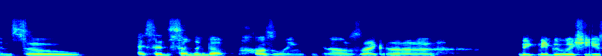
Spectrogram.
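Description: A man speaks in an ordinary speaking voice, his intonation lively and his pace moderate. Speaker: podcaster. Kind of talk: casual chat.

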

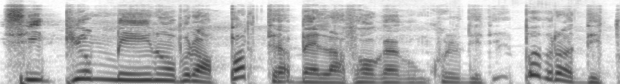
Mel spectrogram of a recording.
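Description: Raised and projected, a man's bright, sharp voice moves at a very fast pace with lively intonation, in a dry, close sound with no echo. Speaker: football podcast co-host. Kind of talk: casual chat.

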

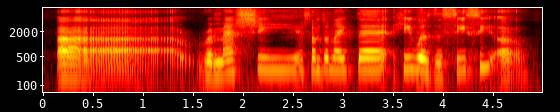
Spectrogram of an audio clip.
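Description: A woman is speaking. Her intonation is lively. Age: 30s. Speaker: true crime podcast co-host. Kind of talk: casual chat.

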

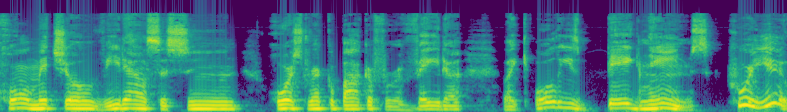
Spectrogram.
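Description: Speaking very slowly with a New York accent, a man has a medium pitch and ordinary pitch variation. His voice is somewhat breathy, with a dark, mellow tone. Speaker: marketing consultant. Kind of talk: interview. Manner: animated.

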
